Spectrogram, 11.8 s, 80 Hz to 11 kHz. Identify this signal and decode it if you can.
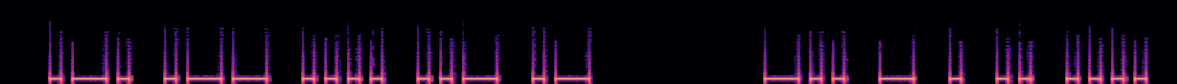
Morse code, heard as a keyed tone, about 10 wpm, 800 Hz. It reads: RWHUA DTEIH
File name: CW / DET / 1 3 1500C S C 10wpm 3335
